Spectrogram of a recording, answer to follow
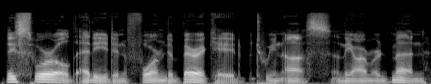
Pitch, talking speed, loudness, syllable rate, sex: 90 Hz, 180 wpm, -17 LUFS, 5.3 syllables/s, male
